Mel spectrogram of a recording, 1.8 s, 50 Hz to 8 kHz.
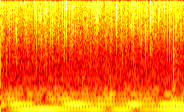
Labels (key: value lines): label: biophony, midshipman
recorder: SoundTrap 500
